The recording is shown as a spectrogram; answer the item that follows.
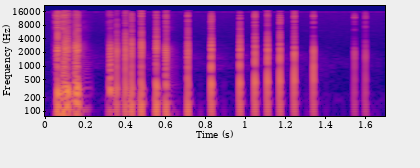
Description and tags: Variation of purely unintended but masterfully orchestrated flatulence recorded with laptop and USB microphone in the bathroom.
bathroom, flatulence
